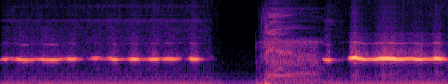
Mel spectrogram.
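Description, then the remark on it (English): A man whistles a single steady note, an F sharp just above middle C, held at one pitch and pulsing slightly, then a brief pause with a breathy rush of noise before the same note resumes, louder and sustained. No one speaks. “Now, this only occurs at night, and they describe it as a male whistling a single note, and then he, like, kind of takes breaks in between.”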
